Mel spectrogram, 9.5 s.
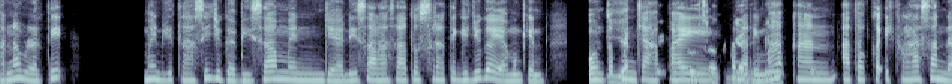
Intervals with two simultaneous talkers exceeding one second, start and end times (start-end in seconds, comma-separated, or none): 6.1-8.2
